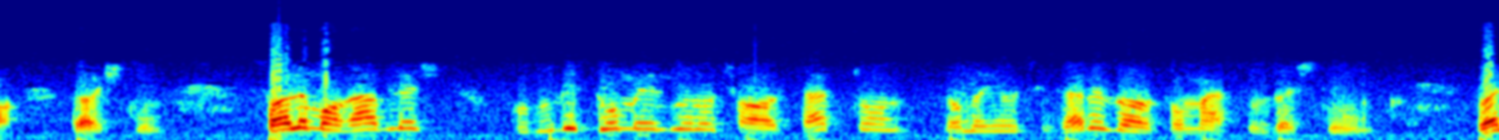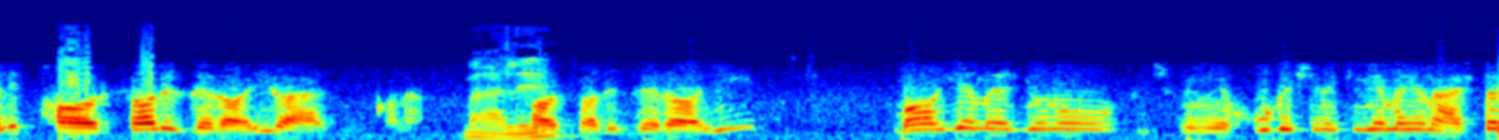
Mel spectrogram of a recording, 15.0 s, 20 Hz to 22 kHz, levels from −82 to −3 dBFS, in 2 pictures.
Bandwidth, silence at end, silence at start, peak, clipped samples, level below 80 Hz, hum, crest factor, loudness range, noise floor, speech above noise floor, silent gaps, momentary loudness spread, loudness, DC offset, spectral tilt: 7.4 kHz; 0 s; 0 s; 0 dBFS; under 0.1%; -48 dBFS; none; 18 dB; 7 LU; -52 dBFS; 35 dB; none; 19 LU; -17 LUFS; under 0.1%; -7.5 dB/octave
